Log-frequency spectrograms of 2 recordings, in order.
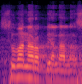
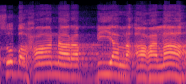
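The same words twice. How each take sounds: First: The Arabic consonants are flattened into plain sounds. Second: Each Arabic consonant is articulated distinctly. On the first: The speaker calls it wrong. "একটারও মাখরাজ উচ্চারণ হয় না" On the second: The speaker calls it right. "আসল"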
